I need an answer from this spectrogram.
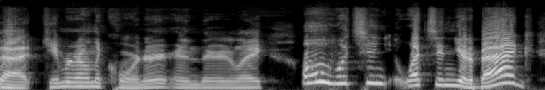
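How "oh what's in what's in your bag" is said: very high, loud put-on Scottish women's accent. Retelling two Scottish women who came around the corner; imitating a Scottish woman's accent. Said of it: "I don't know what kind of accent that was".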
